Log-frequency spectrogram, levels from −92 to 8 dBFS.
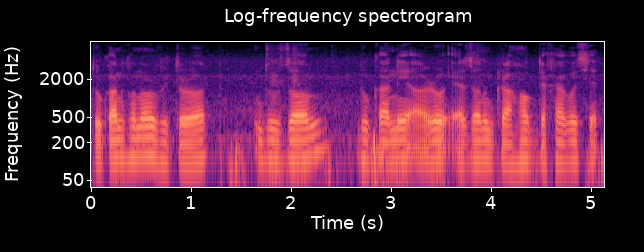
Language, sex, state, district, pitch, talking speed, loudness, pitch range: Assamese, male, Assam, Sonitpur, 105 Hz, 105 wpm, -19 LUFS, 100-110 Hz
